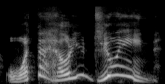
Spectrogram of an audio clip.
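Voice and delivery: high, slow woman's voice; man doing a woman's voice. Pretend. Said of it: "I'll do the girl's voice".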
